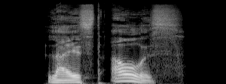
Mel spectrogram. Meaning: second-person singular present of ausleihen
- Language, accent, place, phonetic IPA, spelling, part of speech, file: German, Germany, Berlin, [ˌlaɪ̯st ˈaʊ̯s], leihst aus, verb, De-leihst aus.ogg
